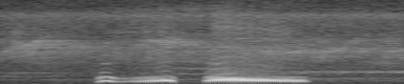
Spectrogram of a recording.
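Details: Spotted dove from a village, cooing as a trapping lure: one phrase of a short wavering coo rising then dipping, a brief gap, then a sustained half-second coo that slowly falls.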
